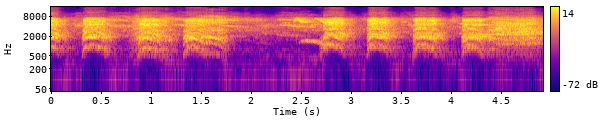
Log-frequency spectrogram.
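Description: A burrowing parrot gives harsh, raspy screeches, repeated about twice a second in bursts, with a higher rising squawk from a second bird between them.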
